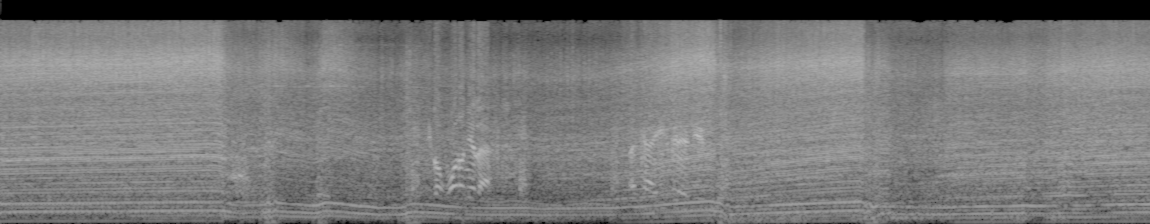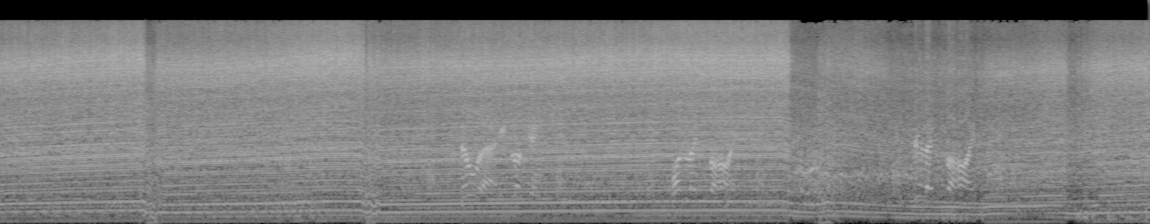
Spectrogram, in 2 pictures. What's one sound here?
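A racing car engine roars steadily, its pitch rising and dropping with each gear change.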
